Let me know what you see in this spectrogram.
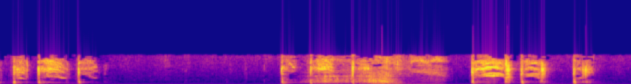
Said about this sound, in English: Don't mind if I cough from time to time. That is a reminder of prison times. And with us in Romania, we have a proverb: as long as a man coughs, he's safe. No priest will bury him. So I like it if I cough.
